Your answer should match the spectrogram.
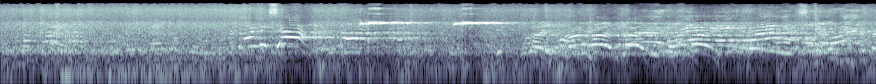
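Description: Water polo players splashing, with a steady wash of water noise echoing in a pool hall. Two short, high, steady whistle blasts come about four and five seconds in. Over the last few seconds there are high-pitched shouts and calls.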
